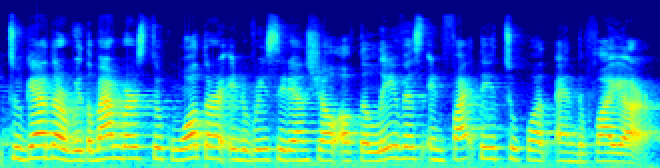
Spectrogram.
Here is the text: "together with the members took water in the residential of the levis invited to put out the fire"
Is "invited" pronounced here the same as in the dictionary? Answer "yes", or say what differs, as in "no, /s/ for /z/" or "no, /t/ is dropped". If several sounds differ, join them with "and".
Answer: no, /f/ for /v/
